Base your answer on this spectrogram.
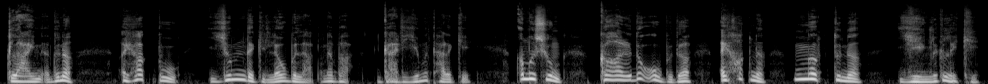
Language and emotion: Manipuri, surprised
